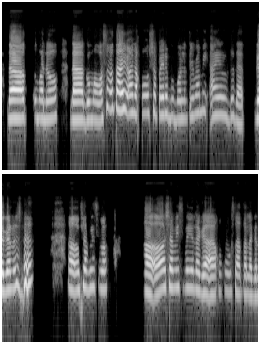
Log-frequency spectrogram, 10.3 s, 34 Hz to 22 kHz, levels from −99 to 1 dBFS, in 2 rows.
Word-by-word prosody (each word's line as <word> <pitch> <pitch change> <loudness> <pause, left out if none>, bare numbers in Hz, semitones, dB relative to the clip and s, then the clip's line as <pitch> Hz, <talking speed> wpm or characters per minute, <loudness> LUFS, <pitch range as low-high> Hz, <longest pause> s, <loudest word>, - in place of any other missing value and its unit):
na 250 0 +9 0.2
umano, 250 0 -3 0.3
na 235 -1 +4
gumawa. 230 0 -3
Samantala 350 -2 +4
yung 300 -2 +1
anak 285 -1 -2
ko 300 +1 -5
siya 310 0 -7
pa 280 0 -1
yung 295 - -2
nagvo-volunteer, 250 +1 -9
"Mommy 310 +1 -10
I'll 280 -1 -6
do 260 - -11
that." 210 -1 -5 0.2
Gaganon 255 +4 +3
siya 320 +5 +3 0.8
oo, 245 -2 +2
siya 280 - 0
mismo. 270 -1 -5 0.8
Oo, 225 -1 +4
siya 275 0 0
mismo 275 0 -10
yung 275 0 -3
nagakukusa 230 0 -2
talaga 205 -2 -5
255 Hz, 160 wpm, -20 LUFS, 235-285 Hz, 0.8 s, na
